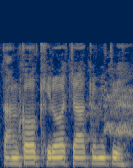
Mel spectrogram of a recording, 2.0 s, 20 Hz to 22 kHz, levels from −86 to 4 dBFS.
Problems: background sounds at intervals, background conversations at intervals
